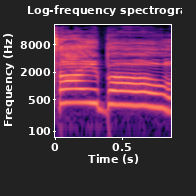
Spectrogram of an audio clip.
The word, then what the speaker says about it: SIBO: Um, I say like sibo and people are like, it's cybo.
